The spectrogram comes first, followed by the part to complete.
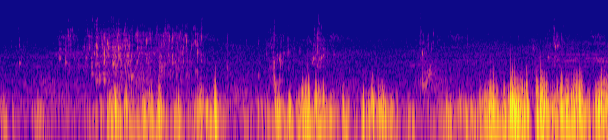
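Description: A red plastic mug scooping through a bucket of brown homemade liquid fertilizer, the liquid sloshing and splashing unevenly, louder toward the end.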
